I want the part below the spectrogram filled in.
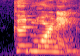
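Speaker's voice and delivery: a sweet, well-mannered little pig; polite young pig. Acted. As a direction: Babe greeting the sheep, high and polite. Babe's voice in story.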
